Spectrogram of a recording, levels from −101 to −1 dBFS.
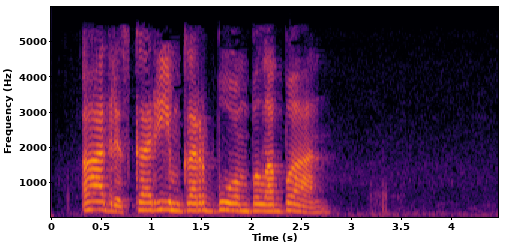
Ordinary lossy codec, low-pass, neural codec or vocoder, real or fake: AAC, 24 kbps; 5.4 kHz; none; real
